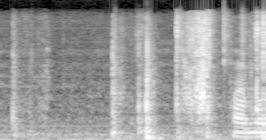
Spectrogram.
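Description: A shrink-wrapped cardboard box of trading cards handled on a tabletop: a few light knocks, then a short scraping rub.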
